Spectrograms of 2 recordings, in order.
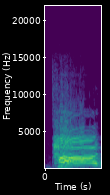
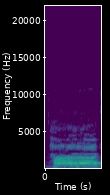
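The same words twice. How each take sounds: First: The ta is said hard and heavy. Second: The ta is said softly and lightly. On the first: The speaker calls it wrong. "where it's just really heavy" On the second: The speaker calls it right. "you just want to think light"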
